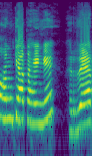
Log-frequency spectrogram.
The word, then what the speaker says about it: र: भाई जब आप रे का उच्चारण करते हैं तो हमारी जीभ में एक वाइब्रेशन होता है, हमारी जीभ जो है वो कांपती है।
